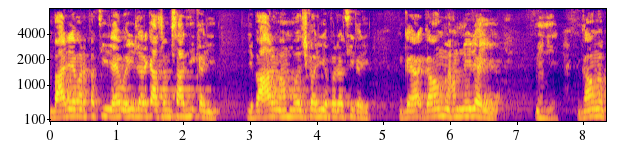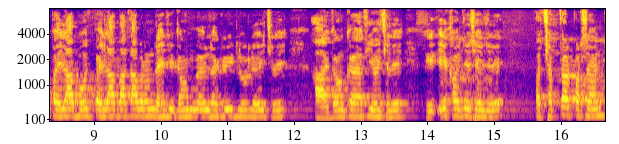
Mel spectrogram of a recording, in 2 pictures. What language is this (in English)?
Maithili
